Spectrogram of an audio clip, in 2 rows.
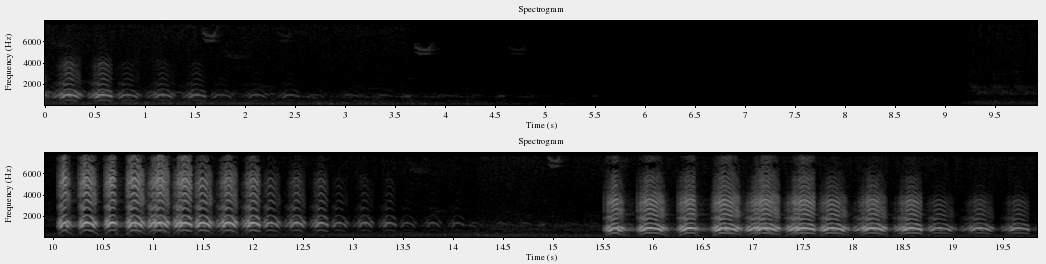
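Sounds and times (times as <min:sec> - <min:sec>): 
crow giving fast harsh caws: 0:00.0 - 0:03.6, 0:10.1 - 0:19.8.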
